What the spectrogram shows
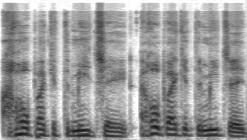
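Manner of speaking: put-on, mock-pleading, begging voice. A speaker retells how a man kept asking to meet jade, imitating someone begging. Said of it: "he's sitting there begging".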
